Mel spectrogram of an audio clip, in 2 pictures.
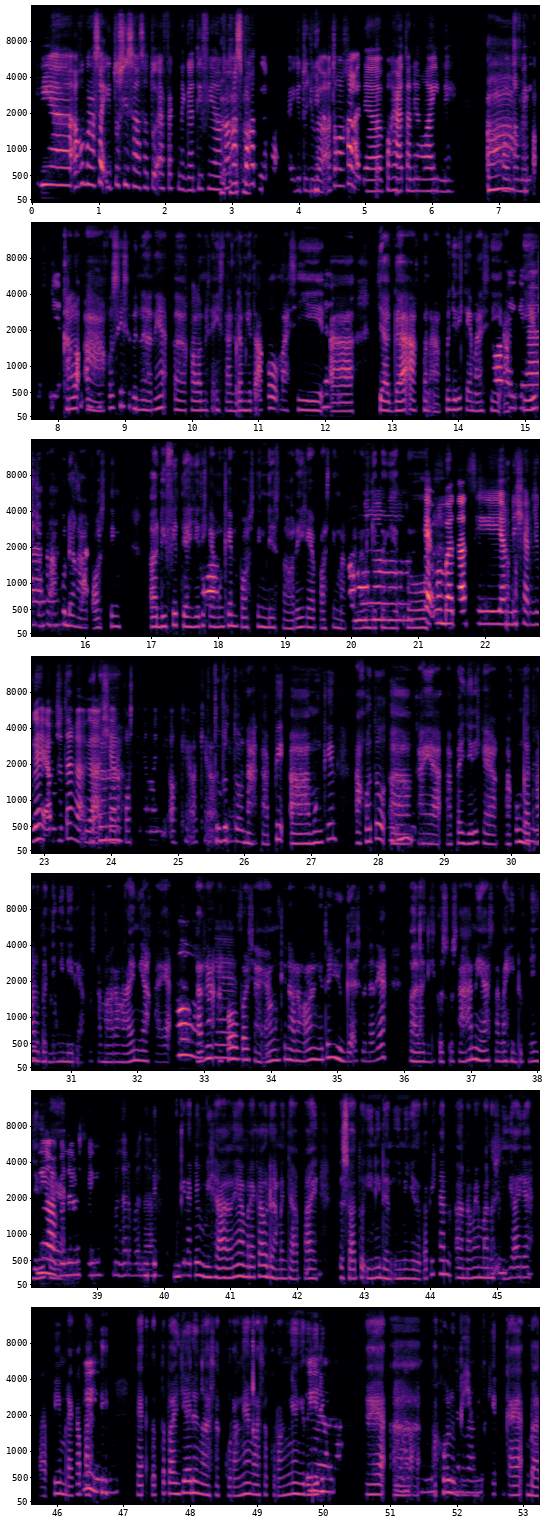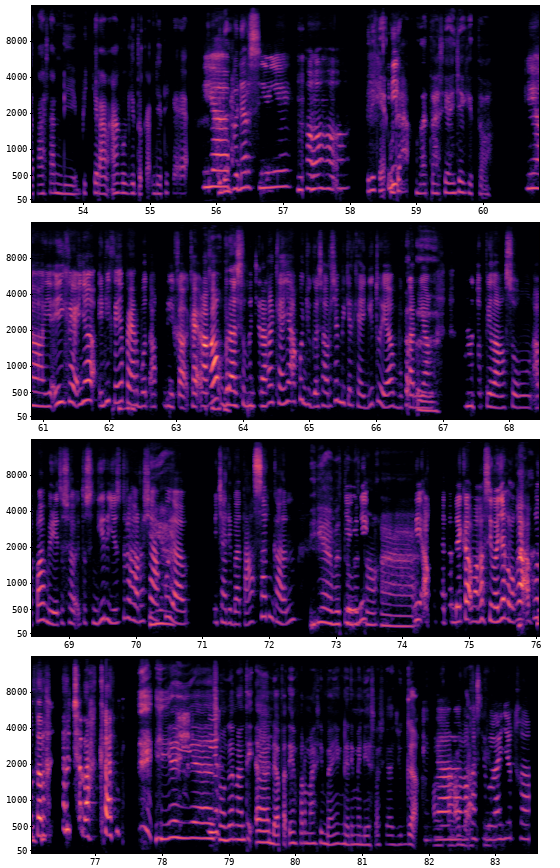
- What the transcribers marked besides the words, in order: distorted speech; static; in English: "feed"; drawn out: "Oh"; in English: "share"; in English: "share"; put-on voice: "Gimana tuh, Kak"; tapping; laugh; laughing while speaking: "ter tercerahkan"
- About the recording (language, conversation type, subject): Indonesian, unstructured, Bagaimana media sosial memengaruhi cara kita menampilkan diri?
